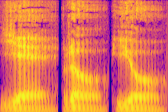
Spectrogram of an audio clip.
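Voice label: "yeroyo", concatenated syllables; Affixing experiment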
